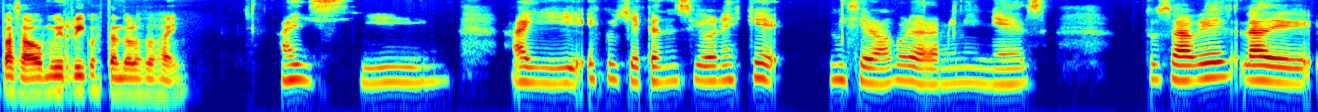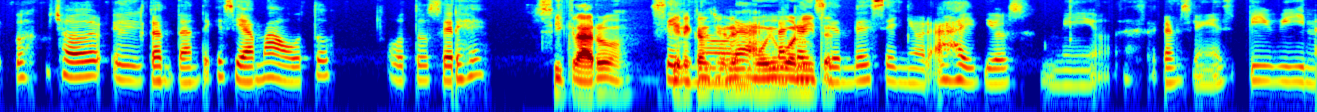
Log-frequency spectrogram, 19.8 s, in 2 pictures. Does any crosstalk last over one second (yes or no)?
yes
